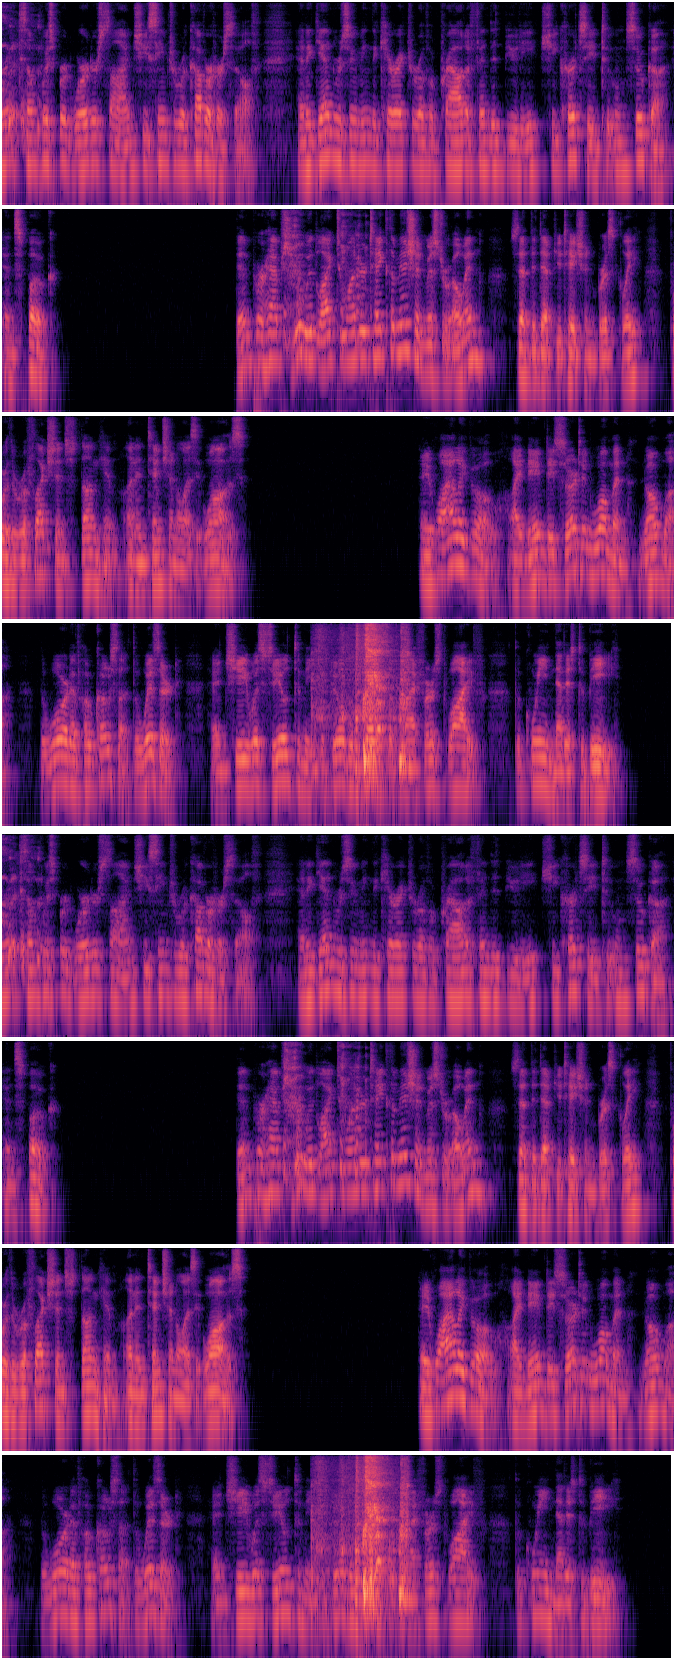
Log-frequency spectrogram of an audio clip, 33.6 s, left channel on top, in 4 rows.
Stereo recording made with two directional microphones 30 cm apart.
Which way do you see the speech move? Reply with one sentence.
In this clip you hear the speech go right and come back.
